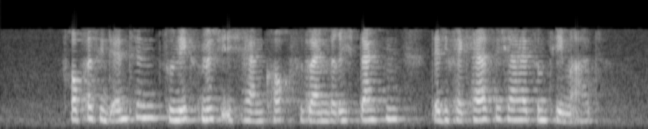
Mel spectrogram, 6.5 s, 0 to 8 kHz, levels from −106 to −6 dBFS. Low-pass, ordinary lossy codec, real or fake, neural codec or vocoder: 7.2 kHz; AAC, 16 kbps; real; none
